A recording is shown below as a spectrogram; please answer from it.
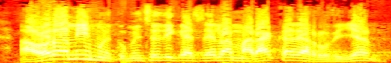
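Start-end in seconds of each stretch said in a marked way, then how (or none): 0.1-0.7 louder, higher AHORA mismo, no room to refuse; firm, raised insistence. Retold or imitated. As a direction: plant your feet: Ahora mismo. Repeats insistence more forcefully.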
